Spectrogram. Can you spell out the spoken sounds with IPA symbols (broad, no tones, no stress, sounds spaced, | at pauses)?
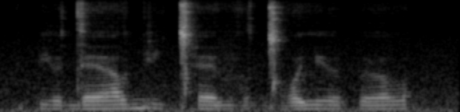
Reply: pʲ ɵː d ɛː lˠ bʲ ɵ ʎ ǀʰ ɛ v ə̤ lˠ ɡ͡ǀ ɔ lʲ ɵː p ɵ lˠ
